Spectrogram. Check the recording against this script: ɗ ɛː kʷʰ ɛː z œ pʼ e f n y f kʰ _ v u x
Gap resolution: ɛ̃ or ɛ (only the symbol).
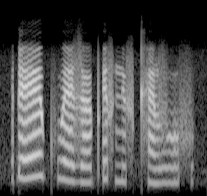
ɛ̃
